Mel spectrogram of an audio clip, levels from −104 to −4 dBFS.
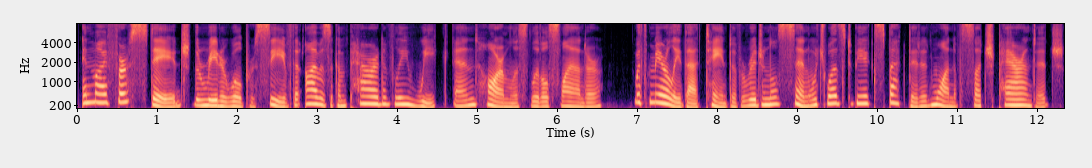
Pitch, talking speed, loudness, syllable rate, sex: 195 Hz, 170 wpm, -18 LUFS, 5.0 syllables/s, female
